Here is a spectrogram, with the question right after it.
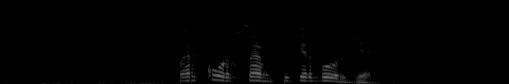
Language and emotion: Russian, neutral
